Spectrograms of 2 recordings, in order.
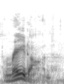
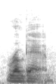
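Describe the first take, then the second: First: The first syllable is said with an 'a' vowel. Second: The first syllable is said with an 'o' vowel. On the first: This is the original Japanese name. "the original Japanese way to pronounce it is Radon" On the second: This is the name used in American dubs. "the American dubs are Rodan"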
